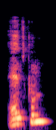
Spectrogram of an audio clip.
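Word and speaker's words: Edgecombe: Um, how do you pronounce this? Edgecom. Edgecom.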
